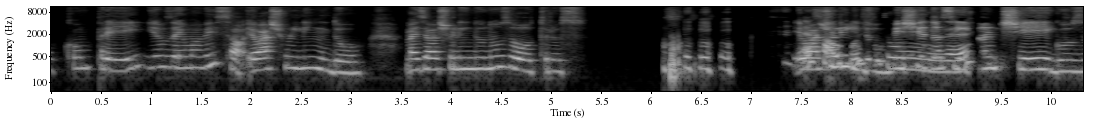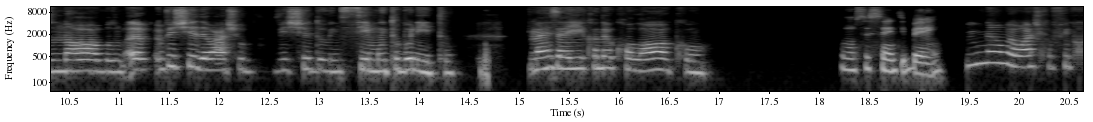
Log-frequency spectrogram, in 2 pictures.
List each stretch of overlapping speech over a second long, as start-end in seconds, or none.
7.5-9.3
